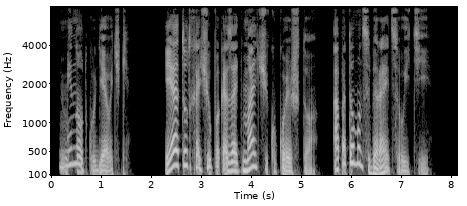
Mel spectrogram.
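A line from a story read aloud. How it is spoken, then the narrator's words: Absent-minded tone. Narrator (Russian): моя тетушка тем же отсутствующим тоном сказала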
